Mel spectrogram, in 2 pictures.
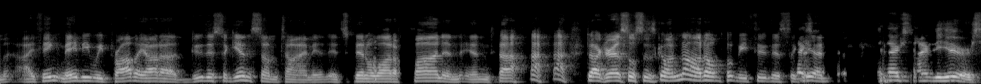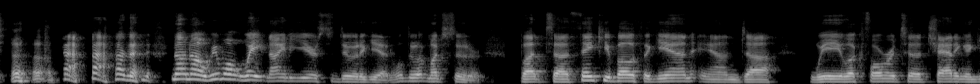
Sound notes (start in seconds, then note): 8.8 laughs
